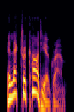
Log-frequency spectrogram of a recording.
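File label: "electrocardiogram", British English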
